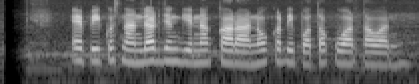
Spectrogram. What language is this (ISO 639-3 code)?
sun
